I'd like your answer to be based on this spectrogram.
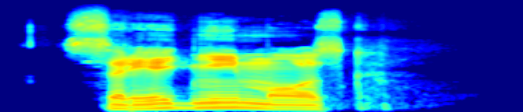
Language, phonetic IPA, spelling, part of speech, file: Russian, [ˈsrʲedʲnʲɪj ˈmosk], средний мозг, noun, Ru-средний мозг.ogg
- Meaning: midbrain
